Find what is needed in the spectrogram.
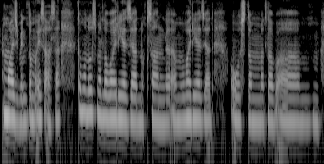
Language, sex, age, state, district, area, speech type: Kashmiri, female, 18-30, Jammu and Kashmir, Kupwara, rural, spontaneous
